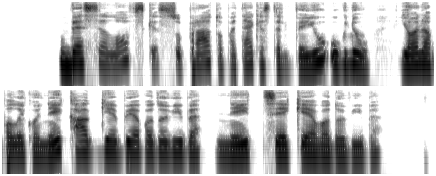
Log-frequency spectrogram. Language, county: Lithuanian, Klaipėda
